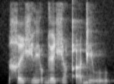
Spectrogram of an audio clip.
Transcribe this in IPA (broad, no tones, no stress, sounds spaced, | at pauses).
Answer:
χ i ç e̤ j ʊ ɡ e ç i̤ qʼ ḛ ɡ j ṵ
